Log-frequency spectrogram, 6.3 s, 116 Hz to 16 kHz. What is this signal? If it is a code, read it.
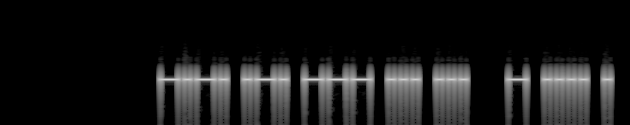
Morse code, heard as a keyed tone, about 20 wpm, 700 Hz. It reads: CROSS THE
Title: Easy Sentences with Hints - 20wpm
